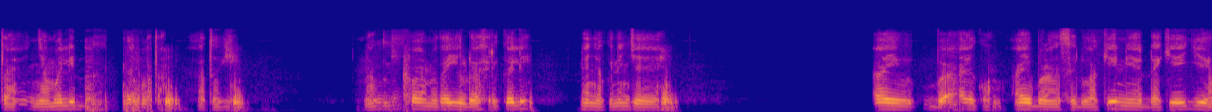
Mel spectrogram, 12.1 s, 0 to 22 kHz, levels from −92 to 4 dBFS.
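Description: Around 0.81 to 1.64 s, VoIP packet loss concealed by the speech codec kicks in: about half a second of audio goes missing in bursts up to 140 ms, and the decoder fills the gaps by stretching the last sound into a fading buzz. Smaller repeats follow at 3.79 to 4.10 s and 9.49 to 9.73 s, just before "aibalansie duake", with the Speex coding itself sounding clean.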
